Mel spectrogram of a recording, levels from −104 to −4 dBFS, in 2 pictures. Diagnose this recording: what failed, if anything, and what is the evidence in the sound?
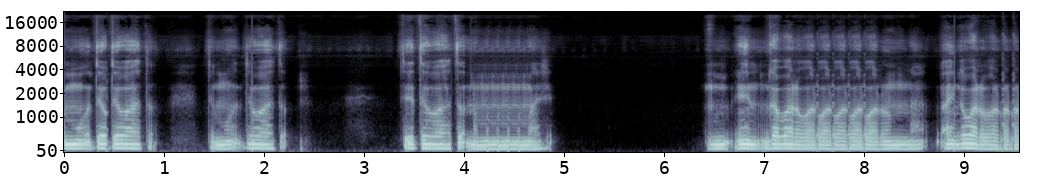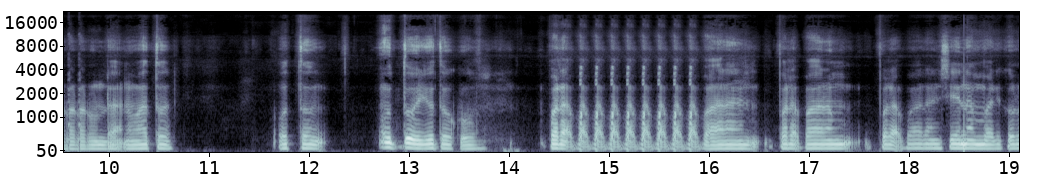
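Repeated frames, at the codec or storage stage. A short block of sound plays again in place, giving a stutter at 0.41–0.56 s (a 156.7 ms block heard twice), 4.22–4.64 s (104.5 ms block, four extra plays), 7.51–8.14 s (156.7 ms, four extra), 9.37–9.78 s (104.5 ms, four extra) and 14.70–15.95 s (156.7 ms, eight extra). Identical loops of that size point to runs of compressed frames being written or sent more than once. Each run lengthens the audio by the repeated time, 1.25 s in the longest case.

Audio missing between chunks, at the driver or buffer stage of the recorder or processor. Brief skips, each a few milliseconds, fall at 1.88, 3.87, 6.28, 8.90, 11.31, 16.55 and 18.54 s. The sound jumps forward with no gap of silence. Their regular spacing fits 2-second processing chunks, so the likely cause is a small piece lost each time one chunk closes and the next opens, with the two ends butted together.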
